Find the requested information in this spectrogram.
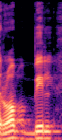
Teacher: جب را کے اوپر کوئی حرکت ہوتی ہے را موٹی ہوتی ہے، رب ایسے منہ بھر کے آپ نے اس کو پڑھنا ہے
